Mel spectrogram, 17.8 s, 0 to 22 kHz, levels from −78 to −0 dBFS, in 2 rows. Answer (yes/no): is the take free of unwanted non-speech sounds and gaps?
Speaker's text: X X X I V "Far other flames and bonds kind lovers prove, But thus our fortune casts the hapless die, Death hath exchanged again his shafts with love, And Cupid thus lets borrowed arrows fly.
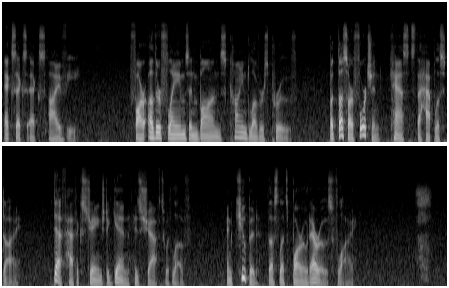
no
